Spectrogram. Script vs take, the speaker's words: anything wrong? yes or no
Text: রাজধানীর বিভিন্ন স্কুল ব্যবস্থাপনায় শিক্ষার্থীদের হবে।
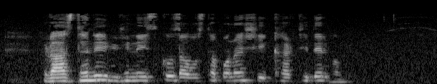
no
